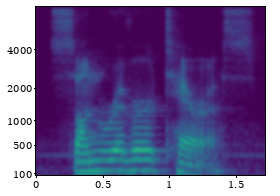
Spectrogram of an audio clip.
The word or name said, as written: Sun River Terrace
